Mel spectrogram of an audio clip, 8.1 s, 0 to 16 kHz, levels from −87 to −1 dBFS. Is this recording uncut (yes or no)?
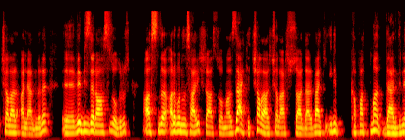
yes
